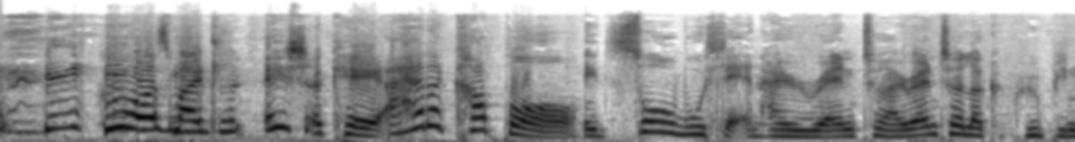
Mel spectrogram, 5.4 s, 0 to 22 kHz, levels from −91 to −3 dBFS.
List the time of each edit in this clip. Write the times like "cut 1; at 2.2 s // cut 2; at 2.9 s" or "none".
cut 1; at 3.0 s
